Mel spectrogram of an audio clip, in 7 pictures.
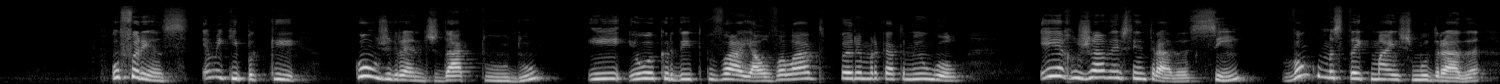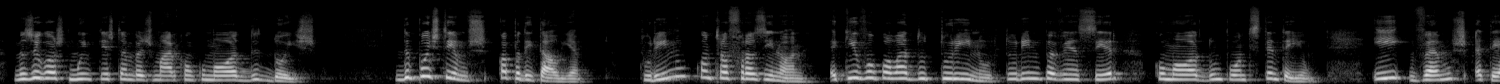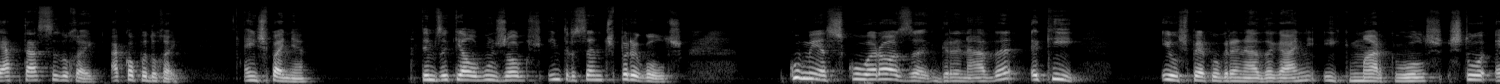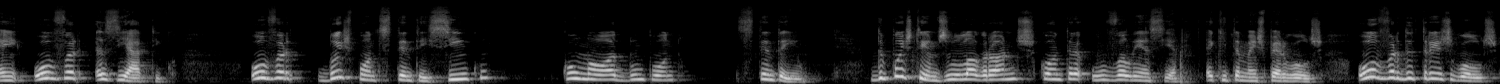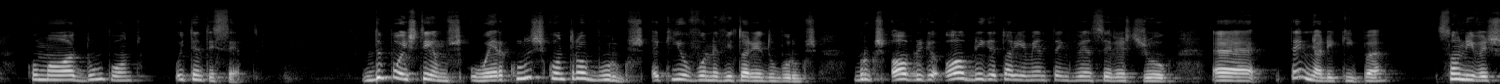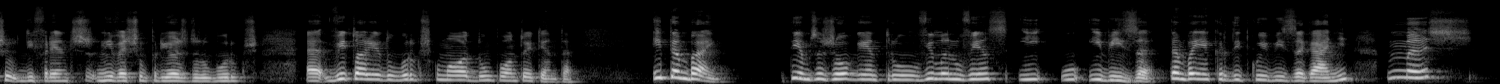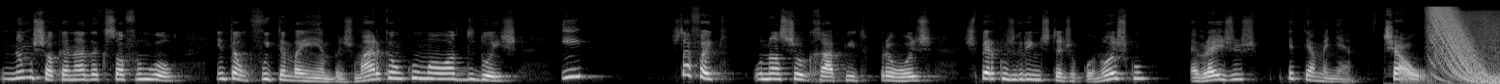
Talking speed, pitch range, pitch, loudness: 135 wpm, 180-255 Hz, 220 Hz, -19 LUFS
